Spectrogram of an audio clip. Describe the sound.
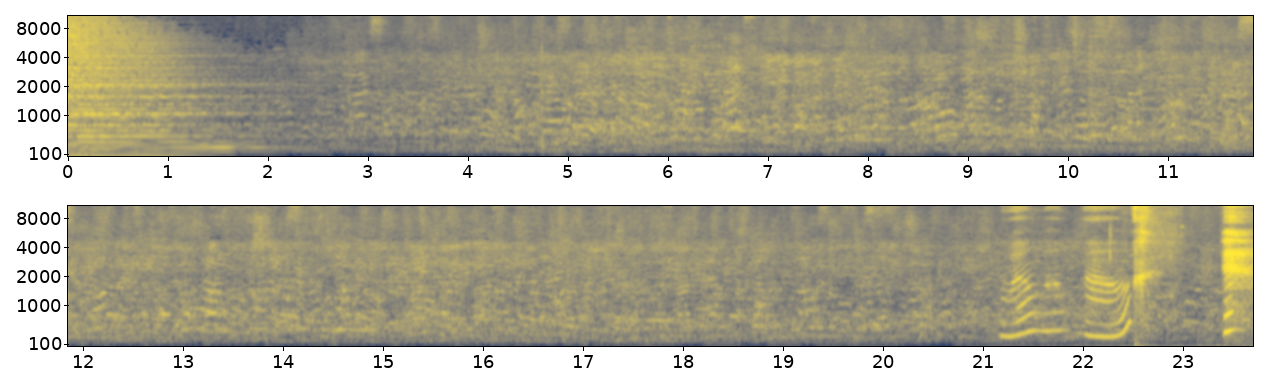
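Steady bar crowd chatter: many overlapping voices blend into a continuous, even murmur for the whole stretch, with a few brief, sharper sounds rising above the babble near the end.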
